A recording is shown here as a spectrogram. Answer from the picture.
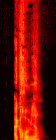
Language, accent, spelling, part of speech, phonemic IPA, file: French, France, acromien, adjective, /a.kʁɔ.mjɛ̃/, LL-Q150 (fra)-acromien.wav
- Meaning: acromial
